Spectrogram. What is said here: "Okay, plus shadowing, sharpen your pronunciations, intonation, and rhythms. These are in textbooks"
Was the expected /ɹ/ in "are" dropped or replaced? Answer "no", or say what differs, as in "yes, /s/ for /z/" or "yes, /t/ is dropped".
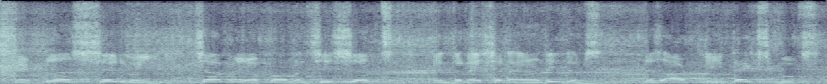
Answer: yes, /l/ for /ɹ/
